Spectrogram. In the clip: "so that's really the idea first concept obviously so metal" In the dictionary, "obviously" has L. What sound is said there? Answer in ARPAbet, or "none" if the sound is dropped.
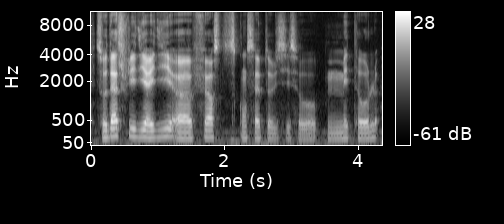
none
